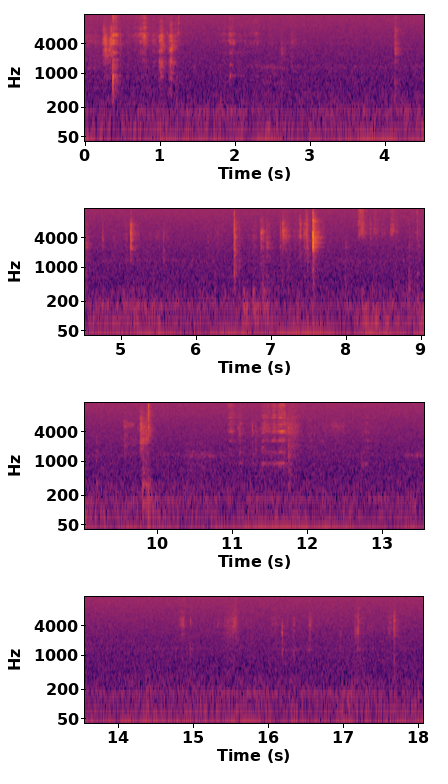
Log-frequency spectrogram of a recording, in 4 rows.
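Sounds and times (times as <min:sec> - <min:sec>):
soft rustle: 0:14.7 - 0:17.9.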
